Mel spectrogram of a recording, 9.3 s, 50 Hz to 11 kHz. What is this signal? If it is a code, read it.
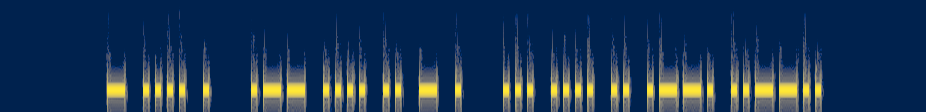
Morse code, heard as a keyed tone, about 20 wpm, 700 Hz. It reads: THE WHITE SHIP?
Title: Sentences from Top 1000 Words - Review Part 2 - 20wpm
